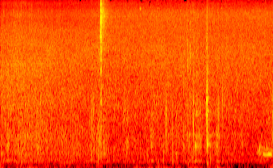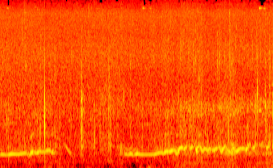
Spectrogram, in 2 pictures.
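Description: Fat-tire e-bike rolling over a leaf- and twig-strewn dirt trail, with tyre noise and scattered clicks and knocks from sticks. About five seconds in, the electric drive motor's whine comes in, drops out for a moment, then returns and rises in pitch as the bike speeds up under assist.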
